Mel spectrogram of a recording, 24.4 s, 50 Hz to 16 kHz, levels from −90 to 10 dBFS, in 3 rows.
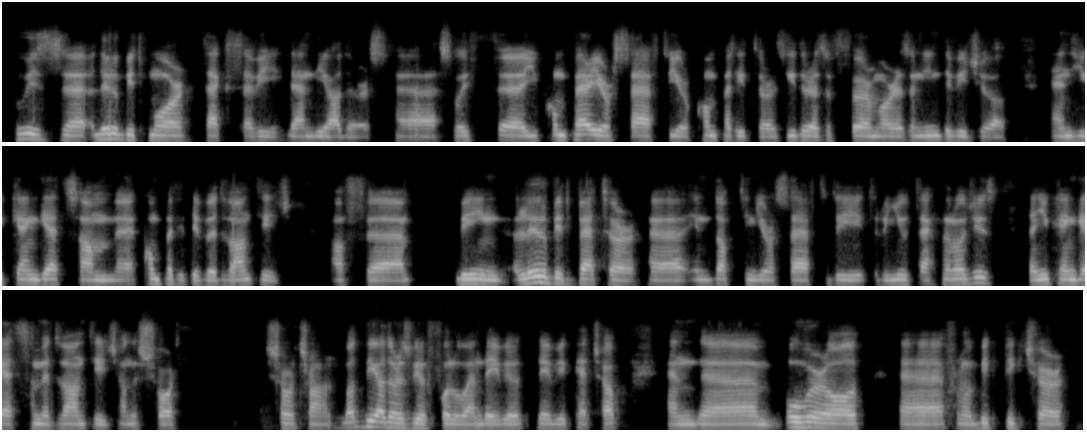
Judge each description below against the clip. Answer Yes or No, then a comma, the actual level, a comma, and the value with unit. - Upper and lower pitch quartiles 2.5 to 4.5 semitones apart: No, narrow, 1.8 semitones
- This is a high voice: No, low, 110 Hz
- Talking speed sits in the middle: No, fast, 210 wpm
